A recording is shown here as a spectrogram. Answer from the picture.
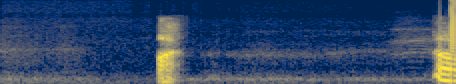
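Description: One short, sharp vocal sound, like a quick catch of breath or a hiccup, a little under a second in; otherwise near silence.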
